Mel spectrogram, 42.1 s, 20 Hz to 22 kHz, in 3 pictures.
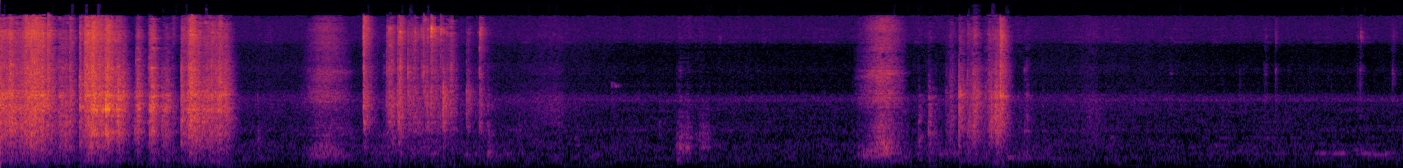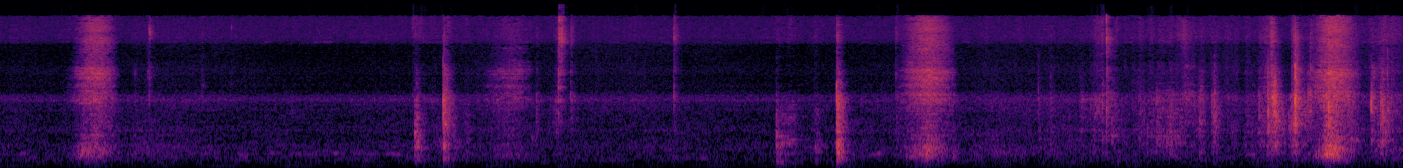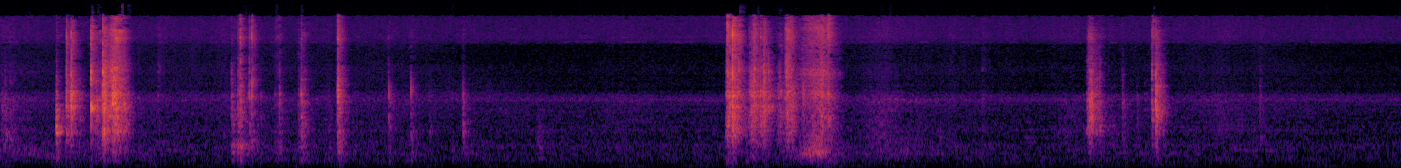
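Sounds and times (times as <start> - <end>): plastic bricks clicking and rattling: 0.0 - 2.4, 3.6 - 4.9, 9.2 - 10.3, 24.9 - 29.4, 35.3 - 36.4.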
